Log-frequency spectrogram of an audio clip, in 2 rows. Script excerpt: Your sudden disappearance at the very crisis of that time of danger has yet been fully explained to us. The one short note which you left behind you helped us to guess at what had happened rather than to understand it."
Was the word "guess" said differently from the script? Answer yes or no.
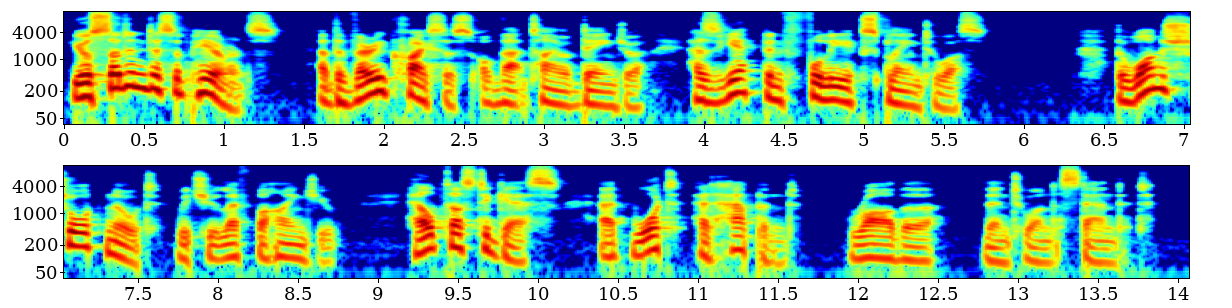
no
